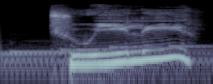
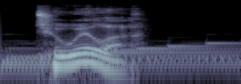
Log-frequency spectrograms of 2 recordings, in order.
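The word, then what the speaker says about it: Tooele: How would you assume that this would be pronounced? Tueli? It's pronounced Tuilla.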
